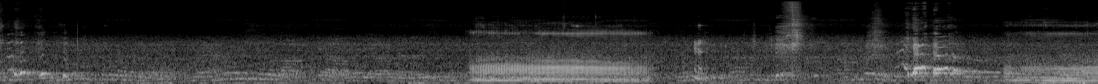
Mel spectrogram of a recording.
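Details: Pug dog snoring: a long buzzing, rattling snore over background room noise and brief laughter; snoring in a flat-faced small dog.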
